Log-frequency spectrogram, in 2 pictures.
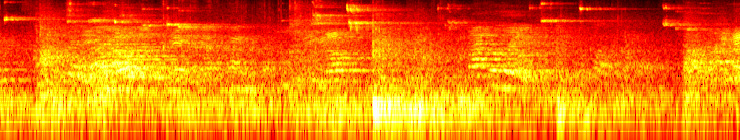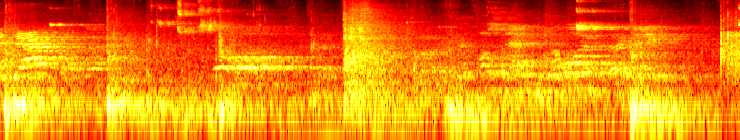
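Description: Live basketball play in a reverberant gym: players' voices calling out indistinctly, sneakers squeaking in short high chirps on the hardwood floor, and the ball bouncing. A sharp loud knock comes about eleven seconds in.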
